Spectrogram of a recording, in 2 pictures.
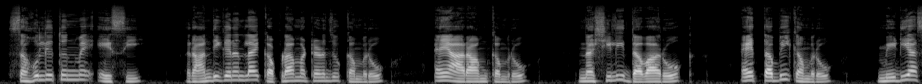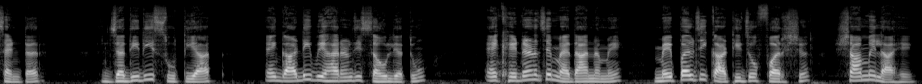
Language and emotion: Sindhi, neutral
